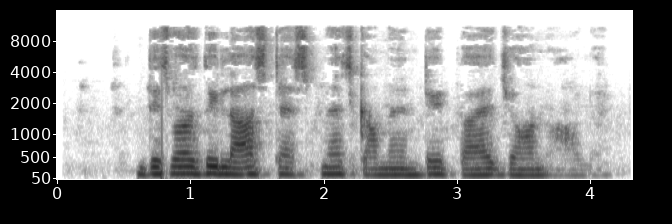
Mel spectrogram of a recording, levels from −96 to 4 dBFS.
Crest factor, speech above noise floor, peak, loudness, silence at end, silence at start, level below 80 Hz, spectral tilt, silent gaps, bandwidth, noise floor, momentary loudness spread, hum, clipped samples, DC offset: 18 dB; 40 dB; -2 dBFS; -20 LUFS; 0.35 s; 0.6 s; -56 dBFS; -5.5 dB/octave; none; 11.5 kHz; -60 dBFS; 11 LU; none; under 0.1%; under 0.1%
